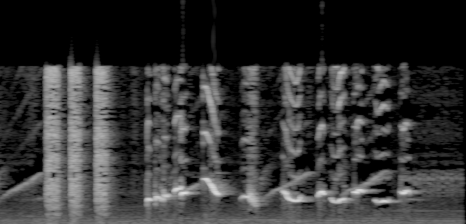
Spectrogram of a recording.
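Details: Lure song of the greater green leafbird for prompting caged birds to respond and sing: three harsh buzzy rasps, then a lively stream of rising and falling whistled slurs and chatter.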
